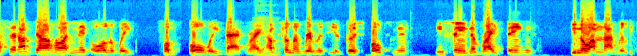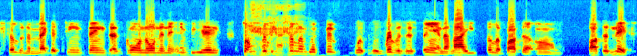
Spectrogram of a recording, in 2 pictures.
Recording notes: take live phone calls from fans around the world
